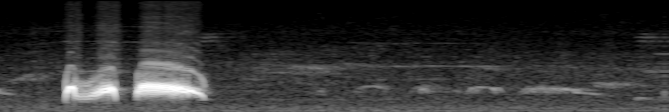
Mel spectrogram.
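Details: A single low coo phrase of a spotted dove, short bent note then a sustained hoot, followed by near silence and faint soft notes; a keepers' recording of male and female birds meant to prompt cooing.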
